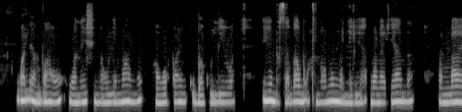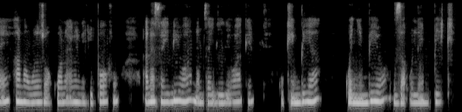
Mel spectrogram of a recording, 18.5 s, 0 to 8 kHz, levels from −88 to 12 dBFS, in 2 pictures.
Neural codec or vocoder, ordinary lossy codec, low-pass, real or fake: none; AAC, 48 kbps; 7.2 kHz; real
